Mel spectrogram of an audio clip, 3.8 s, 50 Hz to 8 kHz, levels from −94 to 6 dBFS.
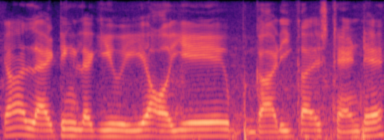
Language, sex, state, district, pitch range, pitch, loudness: Hindi, male, Madhya Pradesh, Katni, 125-140 Hz, 135 Hz, -14 LUFS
